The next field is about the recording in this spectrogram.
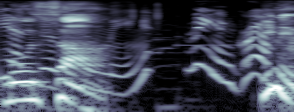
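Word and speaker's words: Moze: Oh, it's pronounced Moza.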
